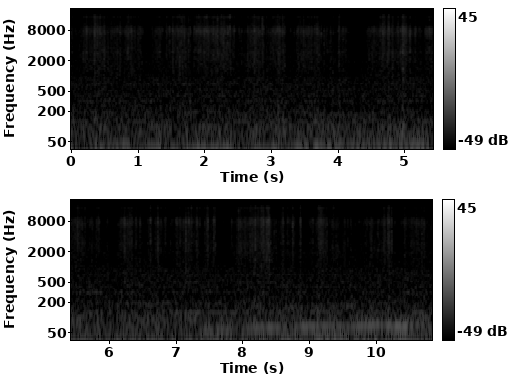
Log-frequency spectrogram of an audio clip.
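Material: Plastic.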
